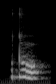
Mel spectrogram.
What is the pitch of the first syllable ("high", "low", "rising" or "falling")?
falling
